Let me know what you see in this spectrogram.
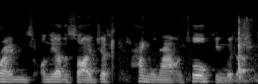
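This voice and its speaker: A man with an English accent at a very fast pace. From England. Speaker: paranormal YouTuber. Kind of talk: casual chat. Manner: halting, repeats words.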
